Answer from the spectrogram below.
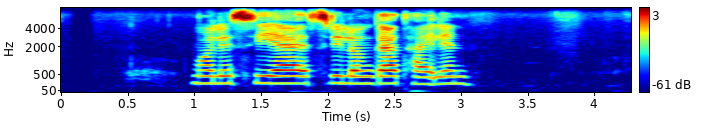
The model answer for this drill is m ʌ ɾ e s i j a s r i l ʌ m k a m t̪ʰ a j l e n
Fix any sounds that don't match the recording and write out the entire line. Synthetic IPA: m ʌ l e s i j a s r i l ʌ ŋ k a t̪ʰ a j l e n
